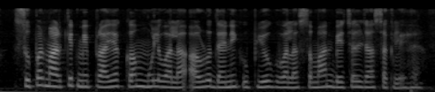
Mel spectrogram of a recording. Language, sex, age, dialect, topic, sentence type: Magahi, female, 31-35, Southern, agriculture, statement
